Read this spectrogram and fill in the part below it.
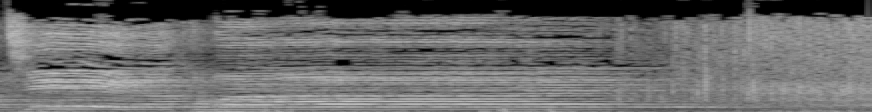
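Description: A group of young voices sings long held notes through loudspeakers in a large hall.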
